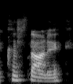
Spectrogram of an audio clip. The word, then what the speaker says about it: Kastanek: yeah for us um in English like we we just say castanic okay so it's pretty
